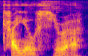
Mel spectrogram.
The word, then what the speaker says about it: Kyocera: decade old flip phone by the brand of Kyocera that's how you pronounce it this was my mother's flip phone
